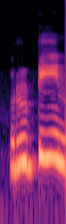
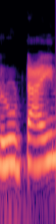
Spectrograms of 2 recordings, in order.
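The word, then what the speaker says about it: routine: देखिए इसको आर ओ यू रू टी आई एन ई को टिन करके पढ़ा गया है। ठीक है? रूटीन रूटाइन नहीं पढ़ना है इसको।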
